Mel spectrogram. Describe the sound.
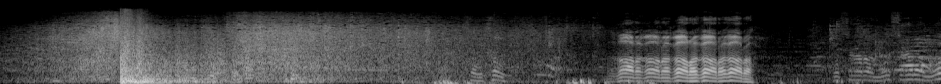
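An Israeli airstrike explodes as it hits the Nasser Medical hospital complex. A sudden loud blast near the start rolls into a long rumbling roar, and then a voice speaks urgently over the fading noise.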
